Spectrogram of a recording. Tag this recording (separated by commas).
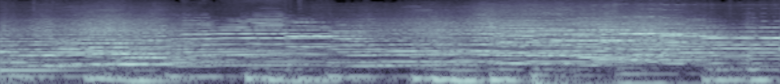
Music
